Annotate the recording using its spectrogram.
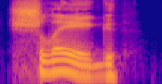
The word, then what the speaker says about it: Schlage: pronounced Schlage like plague.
